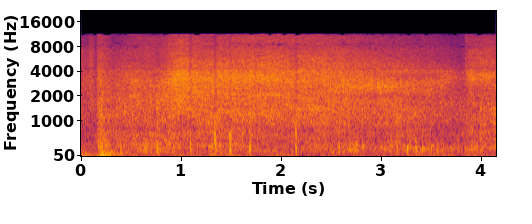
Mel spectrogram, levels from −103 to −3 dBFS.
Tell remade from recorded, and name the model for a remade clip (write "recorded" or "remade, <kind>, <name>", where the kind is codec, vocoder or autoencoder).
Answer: remade, codec, SNAC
